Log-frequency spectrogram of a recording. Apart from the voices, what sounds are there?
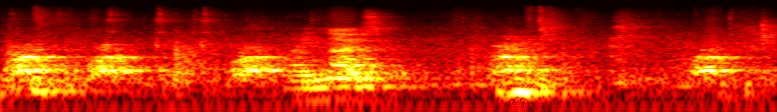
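dog barking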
